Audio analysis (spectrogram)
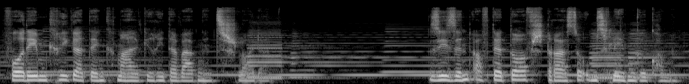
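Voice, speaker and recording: An actress playing a bitter, lonely woman confiding old betrayals in a hushed, intense voice. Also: fairly low pitch, little pitch movement, normal speed, music in the background, natural voice. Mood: bitter confession. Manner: hushed, intense, often whispering. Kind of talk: radio play acting.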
